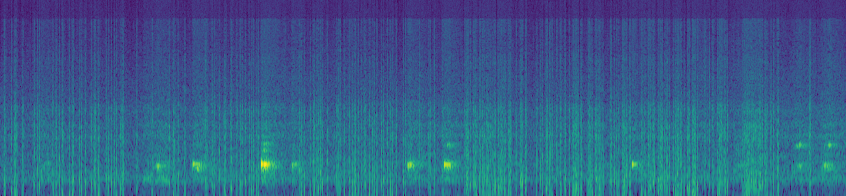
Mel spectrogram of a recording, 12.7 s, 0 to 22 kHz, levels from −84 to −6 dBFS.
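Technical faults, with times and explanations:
No technical faults can be heard anywhere in the speech recording; the signal stays continuous and steady in level from beginning to end.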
